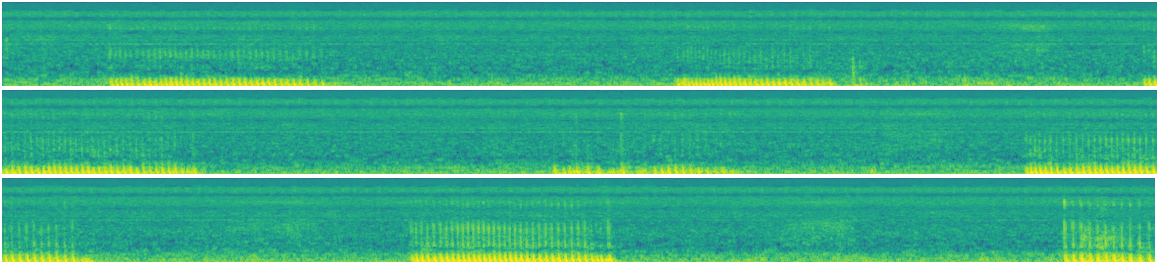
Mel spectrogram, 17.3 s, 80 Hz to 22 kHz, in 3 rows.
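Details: Male sleeping soundly and snoring; regular low rumbling snores about every 2.5 seconds, roughly 24 breaths a minute, with quiet pauses between them; snoring.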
